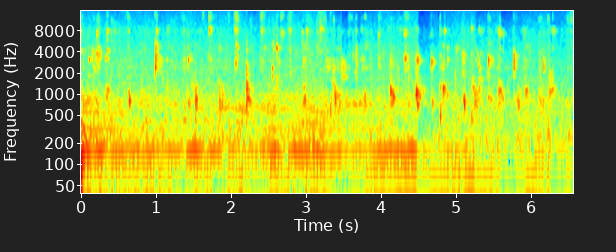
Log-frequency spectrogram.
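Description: German shepherd mix lapping goat milk kefir from a plastic bowl: quick, irregular wet laps and splashes. A steady low hum runs underneath and fades out about four and a half seconds in.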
